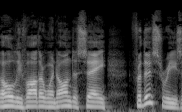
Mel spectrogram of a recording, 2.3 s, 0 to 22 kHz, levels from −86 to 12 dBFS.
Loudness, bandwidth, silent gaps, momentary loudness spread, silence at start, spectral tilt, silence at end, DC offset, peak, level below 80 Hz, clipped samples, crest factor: -17 LUFS; 14 kHz; none; 6 LU; 0 s; -6 dB/octave; 0 s; under 0.1%; -2 dBFS; -50 dBFS; under 0.1%; 16 dB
